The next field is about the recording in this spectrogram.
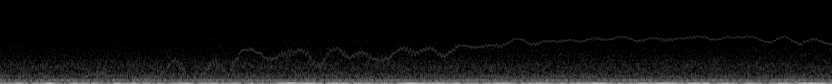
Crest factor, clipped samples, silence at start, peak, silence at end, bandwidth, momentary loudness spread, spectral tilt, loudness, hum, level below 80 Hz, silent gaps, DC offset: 10 dB; under 0.1%; 0 s; -20 dBFS; 0 s; 4.8 kHz; 5 LU; -6.5 dB/octave; -38 LUFS; none; -30 dBFS; none; under 0.1%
